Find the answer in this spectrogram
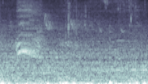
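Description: A bird calls once, a short harsh falling call about a quarter second in, over a steady low background rumble.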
